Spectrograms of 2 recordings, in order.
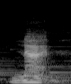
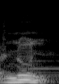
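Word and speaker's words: Nun: and Joshua son of Nan or Non depending on how you pronounce that.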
